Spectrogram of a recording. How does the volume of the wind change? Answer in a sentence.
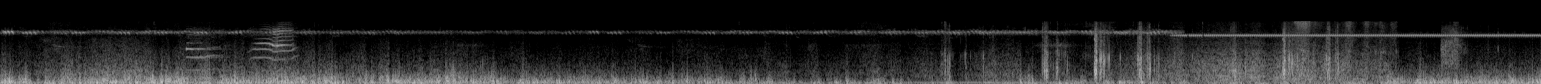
The loudness of the wind goes down, then up.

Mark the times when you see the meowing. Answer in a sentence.
You can hear the meowing from 1.9 to 3.0 s.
